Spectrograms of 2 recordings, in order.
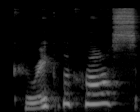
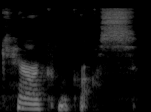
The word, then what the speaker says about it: Carrickmacross: What I'm gonna share with you today has two different ways to pronounce it, Carrickmacross or Carrickmacross.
